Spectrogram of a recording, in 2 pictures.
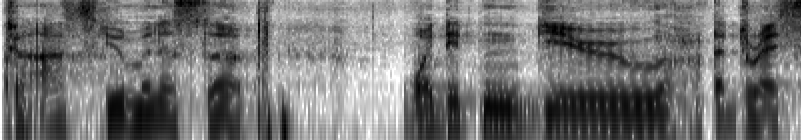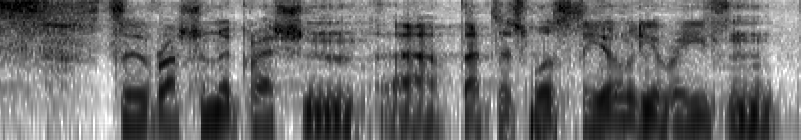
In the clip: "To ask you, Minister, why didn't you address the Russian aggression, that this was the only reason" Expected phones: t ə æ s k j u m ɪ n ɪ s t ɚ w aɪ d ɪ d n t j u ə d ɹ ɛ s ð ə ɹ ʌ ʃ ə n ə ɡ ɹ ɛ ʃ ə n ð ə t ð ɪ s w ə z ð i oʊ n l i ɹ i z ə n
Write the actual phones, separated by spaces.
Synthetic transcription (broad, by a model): t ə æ s k j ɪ m ɪ n ɪ s t ɚ w aɪ d ɪ d n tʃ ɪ ə d ɹ ɛ s ð ə ɹ ʌ ʃ ə n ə ɡ ɹ ɛ ʃ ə n ð ə t ð ɪ s w ə z ð i oʊ n l i ɹ i z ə n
